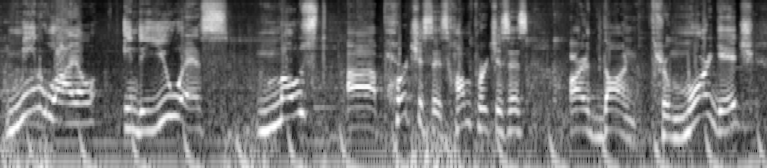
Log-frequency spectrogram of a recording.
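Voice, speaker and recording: A man's voice: sits high, animated, slow, a little hiss or hum. Mexican man with an American-sounding accent. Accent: American-sounding English. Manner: friendly, explanatory, with frequent "uh" fillers. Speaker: real estate broker guest. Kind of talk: interview answers.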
